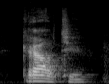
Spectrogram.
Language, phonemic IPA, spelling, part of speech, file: Dutch, /ˈkralcə/, kraaltje, noun, Nl-kraaltje.ogg
- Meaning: diminutive of kraal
